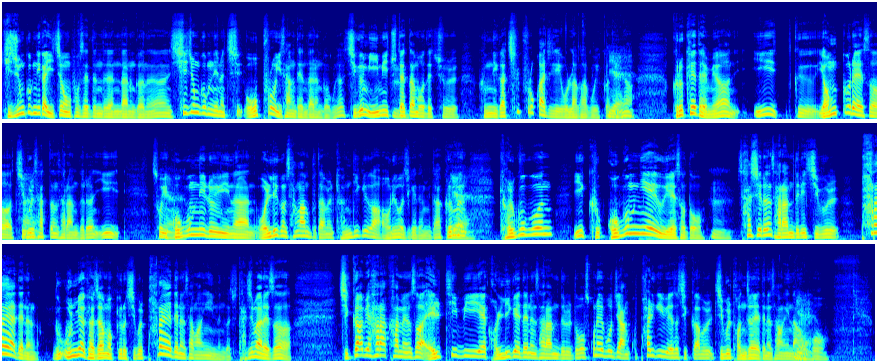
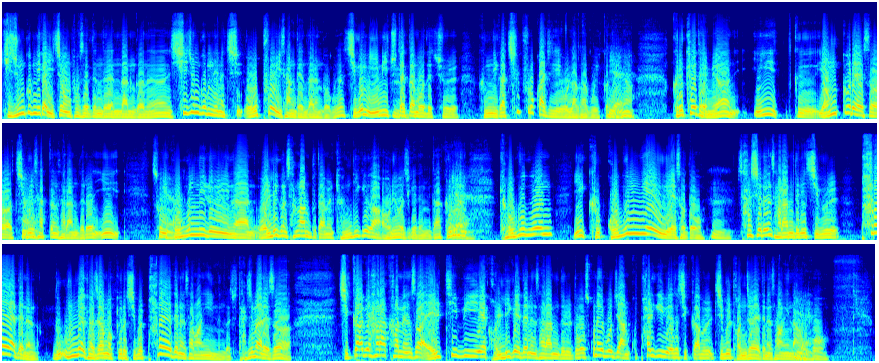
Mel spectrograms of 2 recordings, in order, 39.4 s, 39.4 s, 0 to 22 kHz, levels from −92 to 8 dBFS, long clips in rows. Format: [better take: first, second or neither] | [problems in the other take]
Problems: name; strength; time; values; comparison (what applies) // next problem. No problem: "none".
first | distortion; heavy; 7 dB below the speech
